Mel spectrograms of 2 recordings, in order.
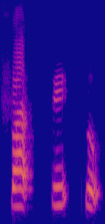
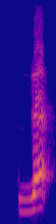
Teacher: Jadi bisa jadi tempat keluarnya sama, tapi sifat yang berbeda. Sa, s, sa dengan za itu sama, tapi bedanya kalau za tidak mengeluarkan nafas. Za, ya, tidak mengeluarkan nafas, lalu kemudian sin mengeluarkan nafas.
